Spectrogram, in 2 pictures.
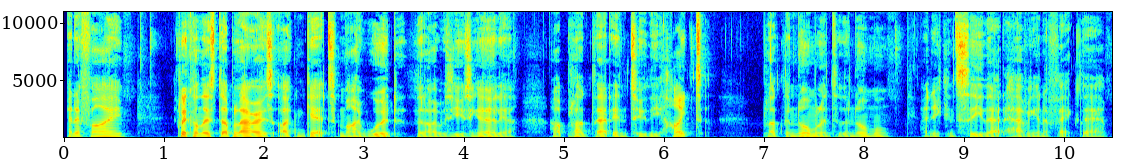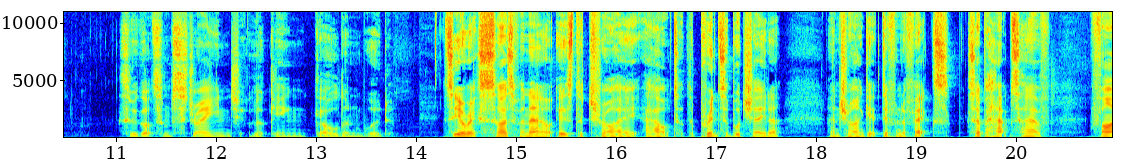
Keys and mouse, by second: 1.1-2.9 drag, 4.9-6.6 drag, 7.6-8.4 drag, 8.6-10.8 middle drag, 12.7 middle click, 16.7 click, 17.1 click, 17.4-20.5 middle drag.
